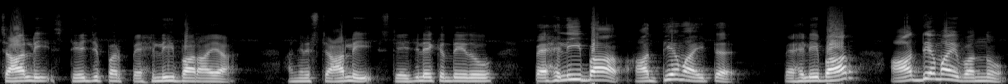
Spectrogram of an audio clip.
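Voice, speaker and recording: A man's voice: on the high side, darkish tone, dull audio. Malayali man teaching line by line. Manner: reads a Hindi phrase, then translates and quizzes with repeated questions. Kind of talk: Hindi lesson explained in Malayalam.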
